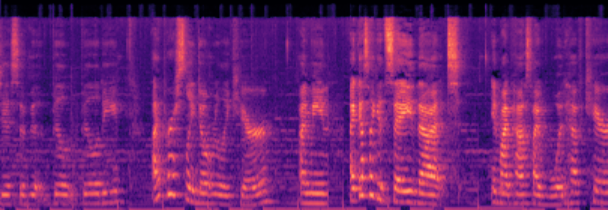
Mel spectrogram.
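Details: Woman who identifies herself as a person who stutters. Stuttering.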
